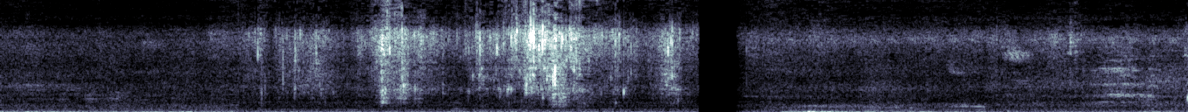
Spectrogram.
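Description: Chopped potatoes, onions and green chillies being washed in water, with soft, faint sloshing and dripping, a brief silent gap, then more splashes close by.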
